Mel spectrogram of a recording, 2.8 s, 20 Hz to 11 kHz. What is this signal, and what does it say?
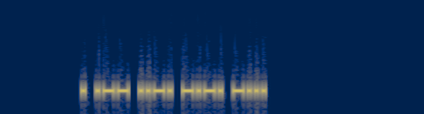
Morse code, heard as a keyed tone, about 48 wpm, 700 Hz. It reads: EWFCB
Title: Code Groups - 5 Letters - 50wpm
